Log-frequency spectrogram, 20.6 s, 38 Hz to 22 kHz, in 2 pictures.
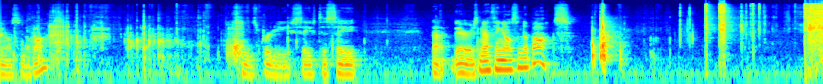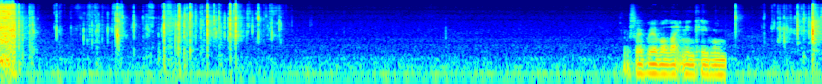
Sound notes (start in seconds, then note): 9.1 unwrapping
